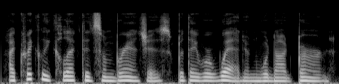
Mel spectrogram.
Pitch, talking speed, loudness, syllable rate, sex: 170 Hz, 230 wpm, -17 LUFS, 5.7 syllables/s, female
